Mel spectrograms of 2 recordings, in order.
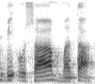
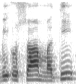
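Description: First: The word ends with a short 'ta' sound. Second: The word ends with a short 'ti' sound. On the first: The speaker calls it right. "बल्कि हम कहेंगे बी उसामता" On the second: The speaker calls it wrong. "हम बी उसामती या बी उसामतिन नहीं कहेंगे"

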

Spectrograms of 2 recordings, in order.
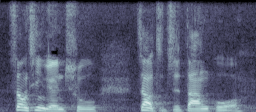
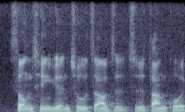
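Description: First: It is read slowly with pauses between phrases. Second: It is read in one unbroken run without pauses. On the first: The sentence becomes understandable. The speaker calls it right. "我只要把这些词汇放慢一点" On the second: It sounds like chanting scripture. The speaker calls it wrong. "如果这样你念的话，你就会念成"

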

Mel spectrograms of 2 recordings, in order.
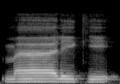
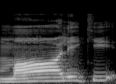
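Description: First: The long first vowel is thin and light. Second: The long first vowel is thick and heavy. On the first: The speaker calls it right. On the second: The speaker calls it wrong. "അലിഫിനെ പെരുപ്പിച്ചുകൊണ്ട് തഫ്ഹീം ചെയ്തുകൊണ്ട് ചിലർ പറയും. അതും തെറ്റാണ്"

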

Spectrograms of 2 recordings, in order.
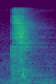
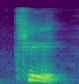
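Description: First: The consonant is said with no following vowel. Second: A vowel sound follows the consonant. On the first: The speaker calls it right. "무성음입니다" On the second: The speaker calls it wrong. "취 하면 안 됩니다"

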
